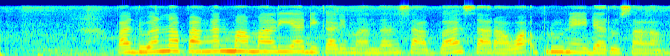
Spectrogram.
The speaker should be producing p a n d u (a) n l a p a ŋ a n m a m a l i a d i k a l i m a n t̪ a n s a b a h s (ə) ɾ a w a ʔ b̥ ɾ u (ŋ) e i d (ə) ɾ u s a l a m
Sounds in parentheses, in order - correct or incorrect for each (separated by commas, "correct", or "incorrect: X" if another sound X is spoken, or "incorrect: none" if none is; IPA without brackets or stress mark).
correct, incorrect: a, incorrect: n, incorrect: a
